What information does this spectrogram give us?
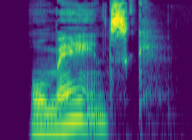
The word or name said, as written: romansk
